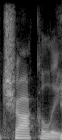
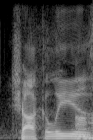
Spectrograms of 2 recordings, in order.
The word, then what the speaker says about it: txakoli: I'm like back into Chocoli. – You have to spell that for everyone. – T-X-A-K-O-L-I. – Chocoli is the grape?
